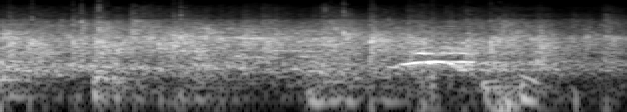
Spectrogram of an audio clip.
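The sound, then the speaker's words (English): Applause from a church audience clapping for the pastor: dense, steady clapping that continues at an even loudness through the whole clip, with no clear break or swell. “Clap for your pastor. Your pastor, they've tried. Clap for your pastor, they've”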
